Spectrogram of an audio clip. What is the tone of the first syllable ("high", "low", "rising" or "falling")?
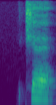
low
